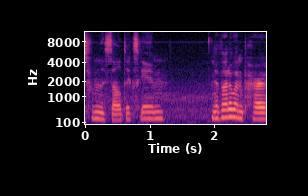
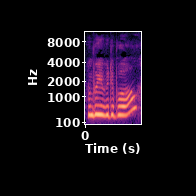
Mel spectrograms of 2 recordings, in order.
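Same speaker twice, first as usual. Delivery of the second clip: coaxing pet voice; 7 semitones higher, 9 dB louder, faster than usual. Real, not acted. Urging the cat.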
